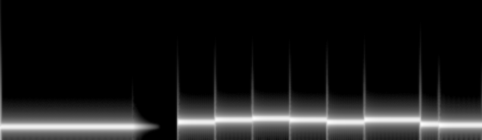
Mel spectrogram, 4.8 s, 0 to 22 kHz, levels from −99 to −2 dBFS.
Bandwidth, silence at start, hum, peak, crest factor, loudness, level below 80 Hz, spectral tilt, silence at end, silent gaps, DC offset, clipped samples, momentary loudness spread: 1 kHz; 0 s; none; 0 dBFS; 8 dB; -10 LUFS; -72 dBFS; -7 dB/octave; 0 s; 1.59-1.77 s; under 0.1%; under 0.1%; 3 LU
